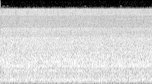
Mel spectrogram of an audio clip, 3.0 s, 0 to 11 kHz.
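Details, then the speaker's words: Trane 5-ton packaged unit fan motor tested on direct 220 V supply, fan only, drawing 5.8 A against a 7.4 A rating: steady even motor hum with smooth airflow rush, no knocks, scrapes or wobble; running normally. "Ganyan lang po ang mag-testing ng motor ng bagong modelong train package 5 tons."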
